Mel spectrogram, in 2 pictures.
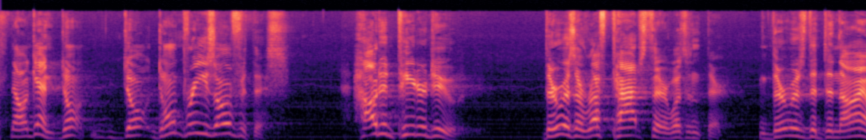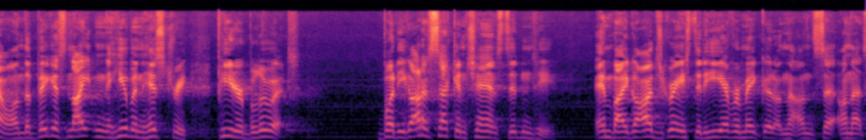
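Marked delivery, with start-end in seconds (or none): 0.1-11.7 loud, high, pressing hard; preaching at full force. Real, not acted. Preacher urging the church not to breeze over it, loud. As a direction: hammer it home from the pulpit.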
